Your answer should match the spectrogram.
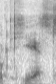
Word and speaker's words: Chiesa: So we got Condit and he's fighting um, Ch- Chess. – Michael Chiesa. Chiesa. Chiesa. I always forget to, how to say his last name. Chiesa. Chiesa. It looks like Chelsea yeah.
